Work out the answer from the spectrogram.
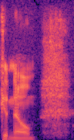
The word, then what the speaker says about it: GNOME: GNOME, and yes, but that is how you pronounce it. It is GNOME.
